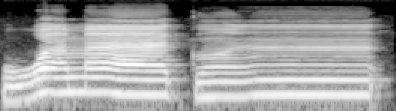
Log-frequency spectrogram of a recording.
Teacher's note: اس میں نون کا کچھ حصہ ظاہر ہوتا ہے اور کچھ حصہ چھپا ہوا ہوتا ہے ، ٹھیک ہے، اس کو غنّے کی طرح نہیں کرتے، ٹھیک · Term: اقفا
